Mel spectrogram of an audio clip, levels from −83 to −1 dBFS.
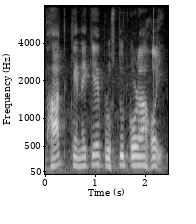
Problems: background sounds at intervals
